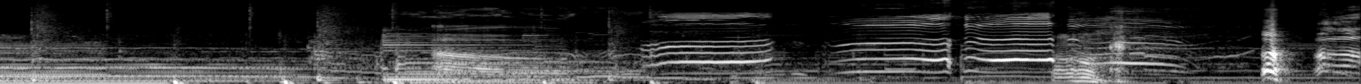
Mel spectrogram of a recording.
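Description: A baby cries in a series of loud, high-pitched wails whose pitch wavers up and down, building after a quieter start, over a steady low hum.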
